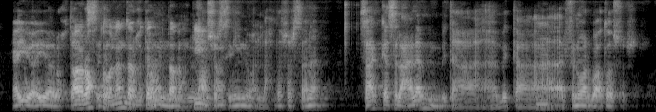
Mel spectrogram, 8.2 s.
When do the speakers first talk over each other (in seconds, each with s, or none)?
0.9 s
